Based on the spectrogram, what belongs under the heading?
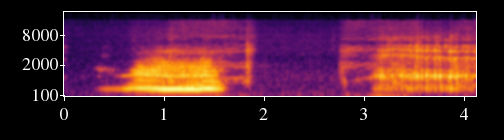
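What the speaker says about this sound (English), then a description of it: "Snore." A toy figure gives a loud, drawn-out snore, a throaty rasp that cuts off, then after a pause a second noisy snoring breath follows.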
